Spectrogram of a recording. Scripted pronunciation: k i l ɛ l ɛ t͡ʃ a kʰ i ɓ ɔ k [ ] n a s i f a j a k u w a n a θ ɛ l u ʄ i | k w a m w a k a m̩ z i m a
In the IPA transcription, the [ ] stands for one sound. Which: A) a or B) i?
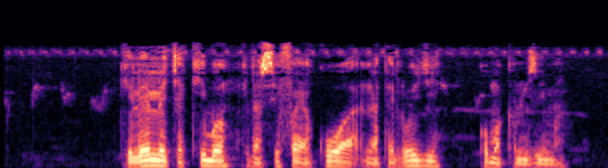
B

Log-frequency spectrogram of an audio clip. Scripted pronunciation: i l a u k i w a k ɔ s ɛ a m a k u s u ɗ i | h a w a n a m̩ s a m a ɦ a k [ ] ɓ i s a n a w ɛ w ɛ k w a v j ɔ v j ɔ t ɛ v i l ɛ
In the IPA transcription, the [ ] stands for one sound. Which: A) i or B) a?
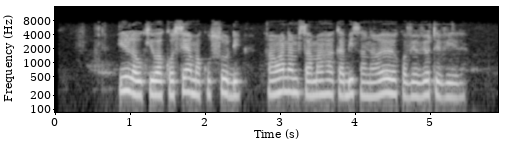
B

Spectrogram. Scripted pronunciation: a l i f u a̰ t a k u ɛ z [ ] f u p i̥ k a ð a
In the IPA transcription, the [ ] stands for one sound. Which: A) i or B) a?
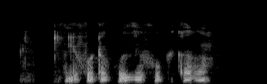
A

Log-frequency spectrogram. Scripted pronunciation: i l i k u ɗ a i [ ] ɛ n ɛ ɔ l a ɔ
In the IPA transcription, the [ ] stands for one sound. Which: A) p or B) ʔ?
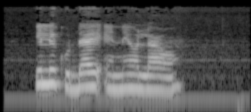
B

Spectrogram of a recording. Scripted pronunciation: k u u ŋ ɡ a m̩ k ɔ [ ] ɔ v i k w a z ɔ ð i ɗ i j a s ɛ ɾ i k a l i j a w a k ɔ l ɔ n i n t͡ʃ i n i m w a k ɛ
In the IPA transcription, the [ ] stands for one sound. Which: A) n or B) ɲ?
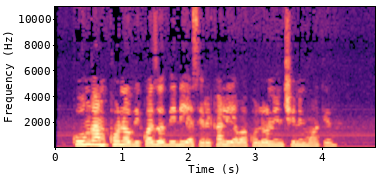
A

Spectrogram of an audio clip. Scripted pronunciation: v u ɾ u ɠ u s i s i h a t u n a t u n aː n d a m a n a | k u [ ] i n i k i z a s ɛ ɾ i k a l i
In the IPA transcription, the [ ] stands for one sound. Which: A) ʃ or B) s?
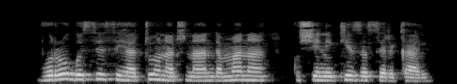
A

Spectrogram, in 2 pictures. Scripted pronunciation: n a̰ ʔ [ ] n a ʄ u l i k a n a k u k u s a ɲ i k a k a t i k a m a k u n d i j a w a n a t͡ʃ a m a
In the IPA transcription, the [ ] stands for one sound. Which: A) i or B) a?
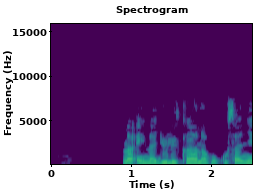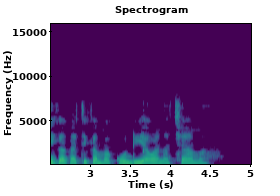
A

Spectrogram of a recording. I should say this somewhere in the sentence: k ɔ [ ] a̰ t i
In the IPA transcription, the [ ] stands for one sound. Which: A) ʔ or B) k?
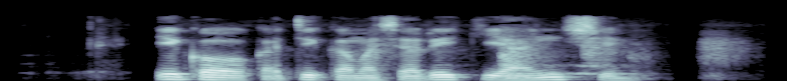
B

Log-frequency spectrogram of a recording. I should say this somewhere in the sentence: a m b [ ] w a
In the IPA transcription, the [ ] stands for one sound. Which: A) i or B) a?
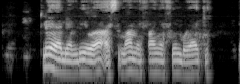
A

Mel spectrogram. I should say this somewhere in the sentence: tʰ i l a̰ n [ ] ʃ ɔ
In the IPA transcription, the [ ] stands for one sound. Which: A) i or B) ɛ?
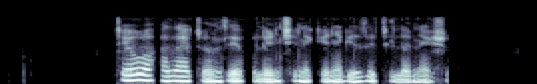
B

